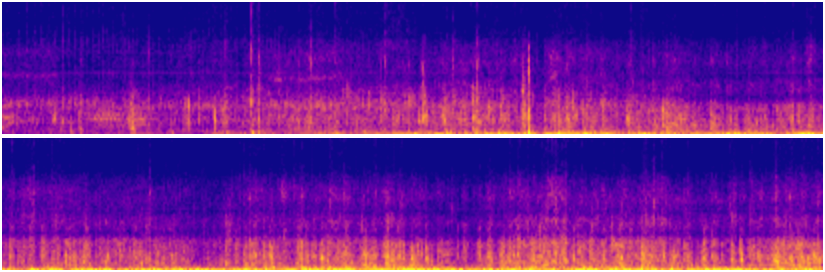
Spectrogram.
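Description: Mountain bike riding fast down dirt-and-stone singletrack: tyres crunching over the ground with many small clicks and rattles from the bike, and wind buffeting the microphone as a low rumble. It grows louder over the first two or three seconds as speed builds, then holds steady.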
